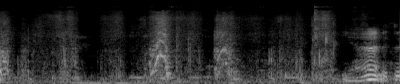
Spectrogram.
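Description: Zipper on a fabric packing cube being pulled shut in several short pulls.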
